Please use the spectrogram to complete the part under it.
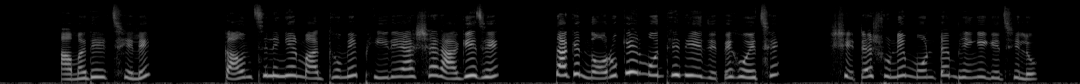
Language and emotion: Bengali, sad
